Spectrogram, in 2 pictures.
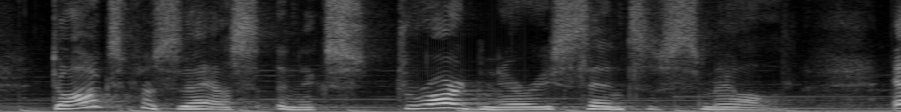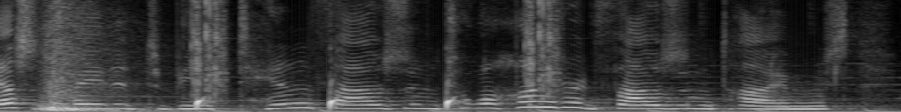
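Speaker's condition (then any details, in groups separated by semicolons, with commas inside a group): No condition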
